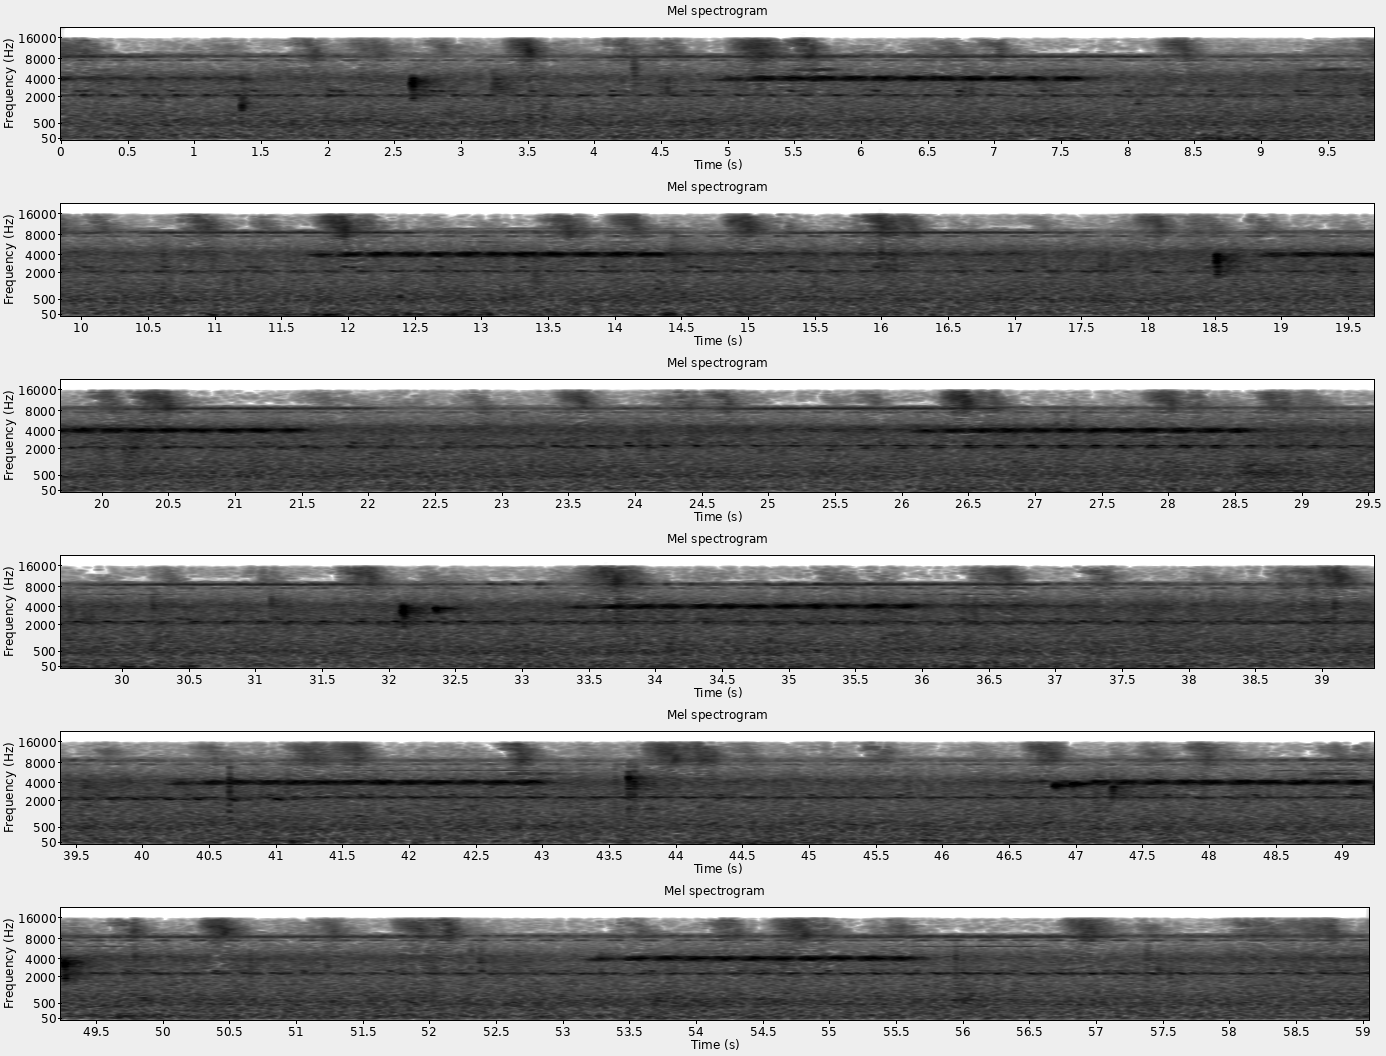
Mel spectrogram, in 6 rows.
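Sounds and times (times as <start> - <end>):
rapid pulsing insect trill: 0.0 - 59.0.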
